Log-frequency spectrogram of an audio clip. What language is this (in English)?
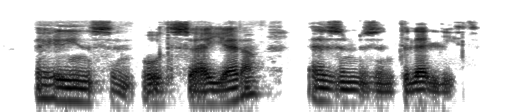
Kabyle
